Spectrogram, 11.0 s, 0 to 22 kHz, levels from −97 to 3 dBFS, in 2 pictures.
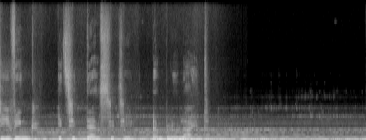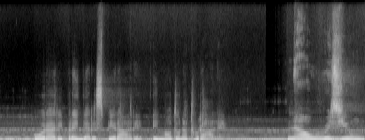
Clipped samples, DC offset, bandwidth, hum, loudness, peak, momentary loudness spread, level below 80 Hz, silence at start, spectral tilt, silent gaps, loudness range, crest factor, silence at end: under 0.1%; under 0.1%; over 20 kHz; none; -21 LUFS; -2 dBFS; 14 LU; -70 dBFS; 0 s; -6 dB/octave; none; 4 LU; 18 dB; 0 s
